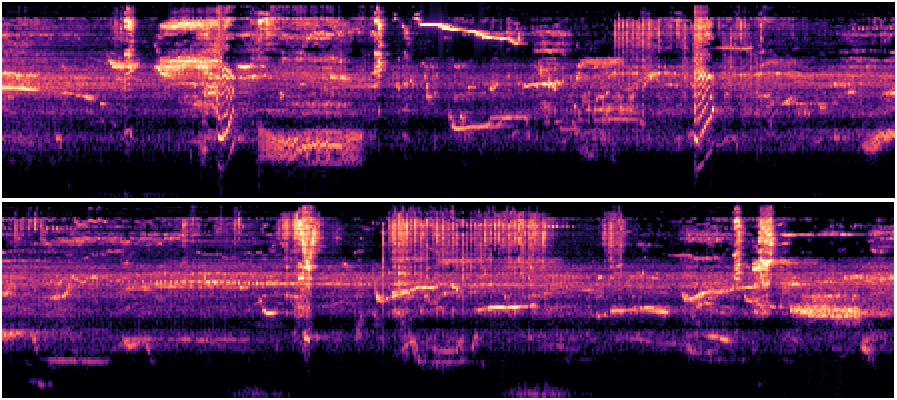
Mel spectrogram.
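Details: Dolphins underwater, played back as an example of dolphin signals: thin high whistles sliding up and down, overlapping, with scattered faint clicks and a few low thumps.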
